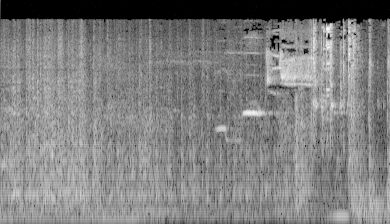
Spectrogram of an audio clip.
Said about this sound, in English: Moments later, as the crawler pulls into the station and parks at the pump.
